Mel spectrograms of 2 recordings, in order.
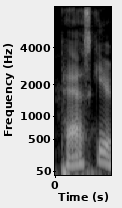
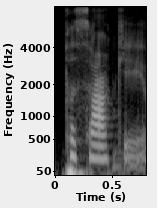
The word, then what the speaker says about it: Psaki: How do you say the speaker, the press secretary's last name, Jen Psaki or Psaki? – I think it's like Psaki. Like, I think you pronounce the P. – I thought the P was maybe silent.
